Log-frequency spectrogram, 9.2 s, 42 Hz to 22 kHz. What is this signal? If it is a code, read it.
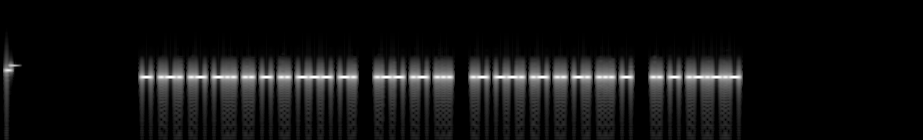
Morse code, heard as a keyed tone, about 40 wpm, 700 Hz. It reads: TRADITION WAS AGAINST IT.
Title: Sentences from Top 1500 Words 40wpm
